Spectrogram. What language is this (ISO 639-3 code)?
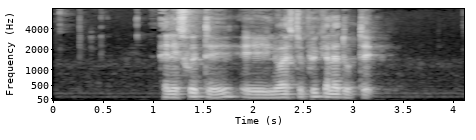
fra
